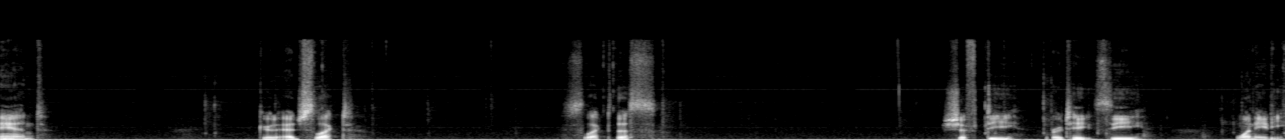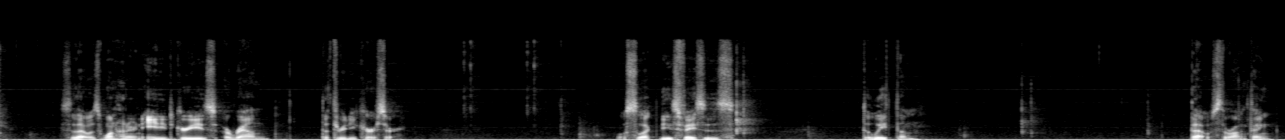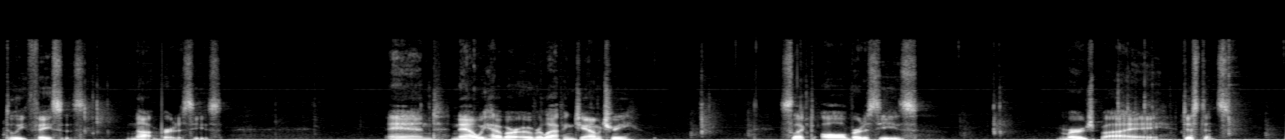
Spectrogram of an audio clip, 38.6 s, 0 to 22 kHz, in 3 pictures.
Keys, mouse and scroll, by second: 1.9 3, 3.1 alt+click, 6.0 alt+shift+click, 6.7 middle click, 9.8 shift+d, 13.7-14.3 scroll down 2, 14.3 middle click, 14.3-15.8 scroll down 1, 16.4 middle click, 17.4 click, 18.0 shift+click, 20.1 Delete, 25.1 ctrl+z, 26.5 Delete, 27.5-28.2 scroll up 1, 28.2 scroll up 2, 28.4 shift+middle click, 29.8 1, 30.3 click, 31.5 g, 33.6 a, 35.6 F3.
